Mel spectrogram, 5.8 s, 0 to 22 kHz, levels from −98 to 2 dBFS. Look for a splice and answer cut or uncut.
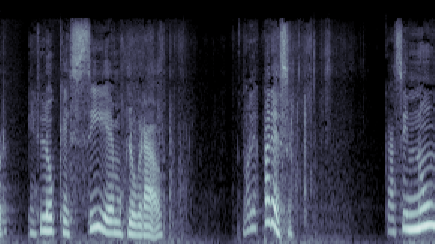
uncut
